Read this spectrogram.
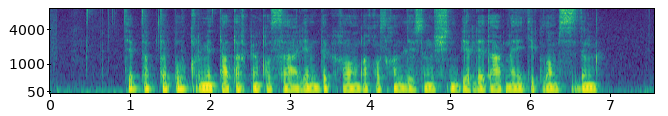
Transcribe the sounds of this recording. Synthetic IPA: d̪̥e̞p̚t̪ʰɑp̚t̪ɑp̚bʊlˠqʰʊɾme̞t̪ːəɑt̪ɑqpe̞ɴqʰo̞sɑæle̞md̪ɪkʁəlˠəmʁɑqʰo̞sqɑnɪle̞sɪŋʏʃɪnbe̞ɾɪle̞d̪ɪɑɾnɑjəd̪iplˠo̞msɪzd̪ɪŋ

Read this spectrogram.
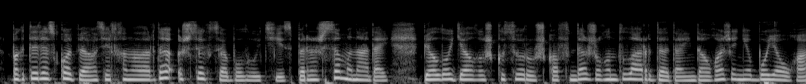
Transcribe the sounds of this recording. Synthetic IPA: bakt̪eɾʲio̞sko̞pʲijalˠəqze̞ɾt̪χɑnɑlˠɑɾd̪ɑʔʏʃse̞k̚t̪sijabo̞lˠuət̪ʰijɪsbɪɾɪnʃɪ̥sɪmənɑd̪ɑjb̥ʲio̞lˠo̞ɡʲijalˠəqɪʃkʲɪsɵɾuʃkafənd̪ɑʒʊʁənd̪əlˠɑɾd̪əd̪ɑjənd̪ɑwʁɑʒæne̞bo̞jɑwʁɑ

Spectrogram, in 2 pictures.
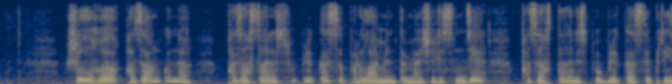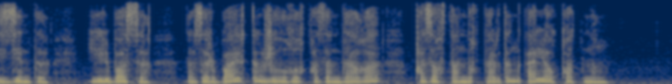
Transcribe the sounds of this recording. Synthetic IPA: ʒ̥əlˠəʁəqʰɑzɑŋkʲʰʏnɪ | qʰɑzɑqst̪ɑnɾʲe̞spublijkɑsəpʰarlˠamʲe̞nt̪ɪmæʒɪlɪsɪnd̪e̞qʰɑzɑqst̪ɑnɾʲe̞spublijkɑsəprʲe̞zijd̪ʲe̞nt̪ɪ | je̞lbɑsə | nɑzɑɾbaje̞ft̪əɴʒəlˠəʁəqʰɑzɑnd̪ɑʁə | qʰɑzɑqst̪ɑnd̪əq̚t̪ɑɾd̪əɴælɑwqɑt̪ənəɴ

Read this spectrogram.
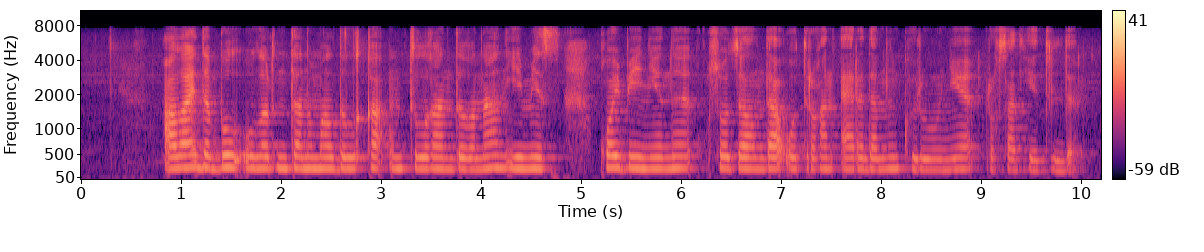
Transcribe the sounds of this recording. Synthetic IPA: ɑ̰lˠɑjd̪ɑbʊlˠwo̞̰lˠɑɾd̪əɴt̪ʰɑnəmɑlˠd̪əlˠəqːɑʔʊmt̪əlˠʁɑnd̪əʁənɑne̞me̞sqʰo̞jbe̞jne̞nɪso̞t̪zɑlˠənd̪ɑwʔo̞̰t̪əɾʁɑnæɾɑd̪ɑmnəɴkʲʰɵɾuɪne̞ɾʊqsɑt̪je̞t̪ɪld̪ɪ

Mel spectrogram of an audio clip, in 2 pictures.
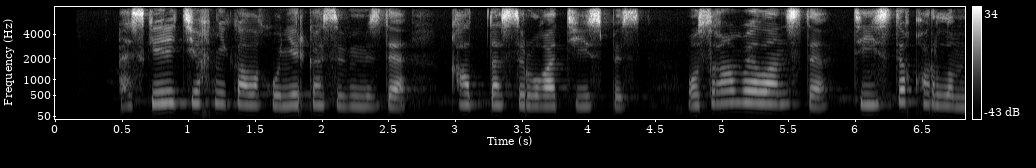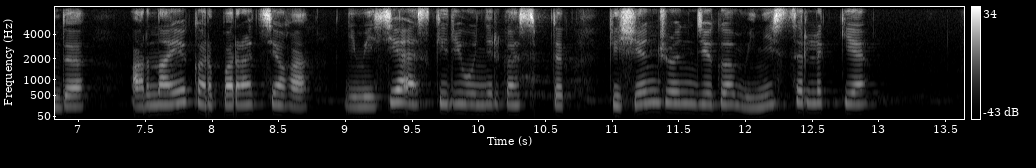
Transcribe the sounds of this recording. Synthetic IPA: æskʲe̞ɾijt̪ʲʰe̞χnijkɑlˠəqwɵne̞ɾkʲʰæsɪbɪmɪzd̪ɪ | qʰɑlˠəp̚t̪ɑst̪əɾuʁɑt̪ʰijɪspɪz | wo̞səʁɑnbɑjlˠɑnəst̪ət̪ʰijɪst̪ɪqʰʊɾəlˠəmd̪ə | ɑɾnɑjəkʰo̞rpo̞ɾat̪sɨjaʁɑ | ne̞me̞se̞æskʲe̞ɾijwɵne̞ɾkʲʰæsɪ̥p̚t̪ɪk̚ʲkʲʰe̞ʃe̞nʒɵnɪnd̪e̞ɡʲɪmijnijst̪ɪɾlɪkʲːe̞

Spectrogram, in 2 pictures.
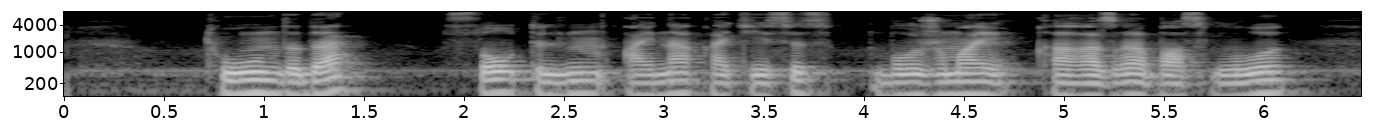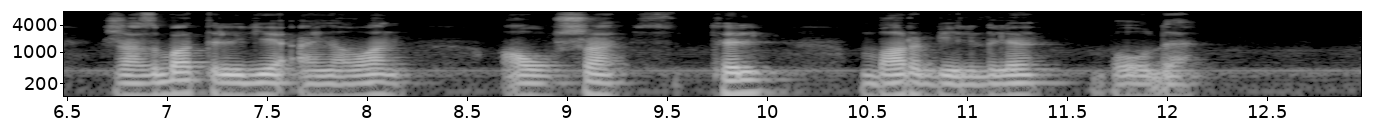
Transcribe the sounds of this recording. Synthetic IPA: t̪ʰuənd̪əd̪ɑ | so̞lˠt̪ʰɪld̪ɪŋɑjnɑqæt̪e̞sɪzboʒəmɑjqʰɑʁɑzʁɑbɑsəlˠuə | ʒ̥ɑzbɑt̪ʰɪlɡʲe̞ʔɑjnɑlˠʁɑn | ɑ̰wəʃɑt̪ʰɪl | bɑɾbe̞lɡʲɪlɪbo̞lˠd̪ə

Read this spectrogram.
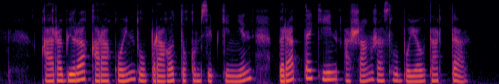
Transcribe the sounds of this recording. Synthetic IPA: qʰɑɾɑbiɾɑqʰɑɾɑqʰo̞jənt̪ʰo̞pəɾɑʁət̪ʰʊqəmse̞pkʲe̞nːe̞nb̥ɪɾɑp̚t̪ɑkʲʰe̞jɪnɑʃɑɴʒɑsəlˠbo̞jɑwt̪ʰɑɾt̪ːə

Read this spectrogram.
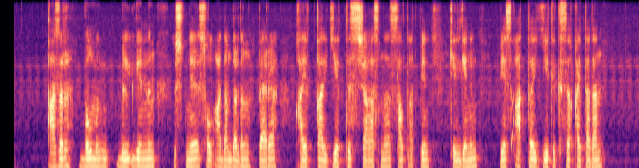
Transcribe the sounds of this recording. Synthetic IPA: qʰɑzɪɾbʊlˠbɪlɡʲenːɪŋʏst̪ɪne̞so̞lˠʔɑd̪ɑmd̪ɑɾd̪əɴb̥æɾɪ | qʰɑjəqːɑje̞ɾt̪ɪsʒ̥ɑʁɑsənɑsɑlˠt̪ɑt̪̚pe̞ŋ | kʲʰe̞lɡʲe̞nɪn | b̥e̞sɑt̪ːəje̞kʲɪkʲʰɪ̥sɪqʰɑjt̪ɑd̪ɑn

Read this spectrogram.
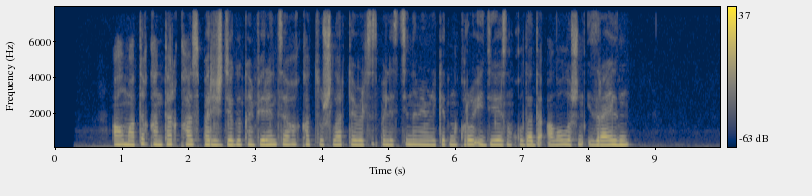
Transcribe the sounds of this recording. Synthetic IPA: ɑlˠmɑt̪əqʰɑnt̪ɑɾqʰɑzpʰaɾijʒd̪e̞ɡʲɪkʰo̞nfʲe̞ɾʲe̞nt̪sɨjaʁɑqʰɑt̪ə̥suʃəlˠɑɾt̪ʰæwe̞lsɪz̥pʰalʲe̞st̪ijnɑme̞mle̞kʲe̞t̪ɪnqʰʊɾuʔid̪ʲe̞jasəɴqʰo̞lˠd̪ɑd̪əʔɑlˠwo̞lˠʏʃɪnizɾaild̪ɪŋ

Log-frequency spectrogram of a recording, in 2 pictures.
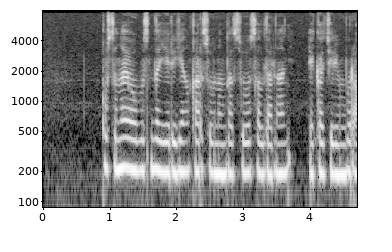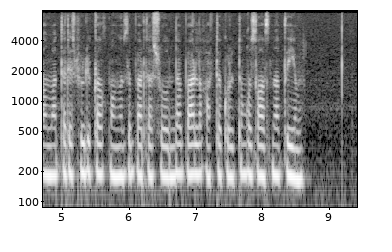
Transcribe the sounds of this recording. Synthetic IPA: qʰost̪ɑnɑjo̞blˠəsənd̪ɑjeɾɪɡe̞ɴqʰɑɾsuːnɯɴd̪ɑsuːsɑlˠd̪ɑɾɯnɑn | ekot̪ʲʰeɾʲimbuɾʔɑlˠmɑt̪ːɯɾʲespublʲikɑlˠəqmɑɴɯzd̪ɯbɑɾd̪ɑʃolˠund̪ɑbɑɾlˠɯqɑft̪o̞kolʲp̚t̪yɴqʰo̞zʁɑlˠɯsɯnɑt̪ʰɯjɯm

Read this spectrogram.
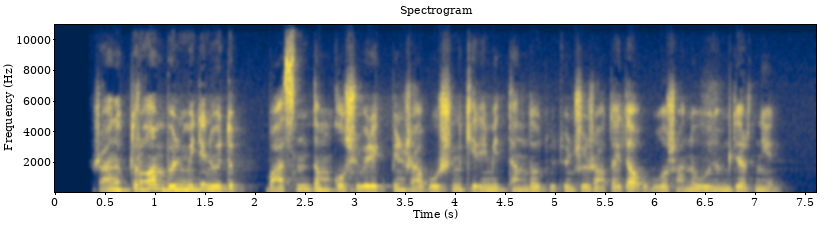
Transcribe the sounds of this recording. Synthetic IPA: ʒɑnəp̚t̪ʰʊɾʁɑnbɵlme̞d̪e̞nwɵt̪ɪp̚ | bɑsənd̪əmqəlˠʃɵbeɾe̞k̚pe̞nʒɑbuʏʃɪŋkʲʰe̞ɾe̞me̞t̪ʰːɑɴd̪ɑwt̪ʰɵt̪enʃe̞ʒɑʁd̪ɑjd̪ɑʔulˠəʒɑnuwɵnɪmd̪e̞ɾd̪ɪne̞n

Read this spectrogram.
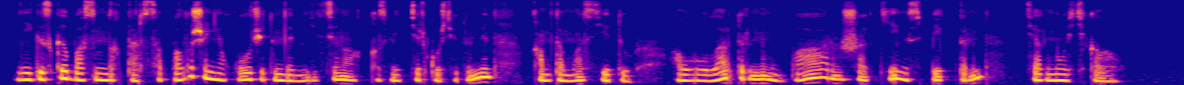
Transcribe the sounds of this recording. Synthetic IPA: ne̞ɡʲɪzɡʲɪbɑsəmd̪əqt̪ɑɾsɑpɑlˠəʒæne̞qʰo̞lˠʒet̪ɪmd̪ɪmʲe̞d̪ijt̪sɨjnɑlˠəqʰːəzme̞t̪ːe̞ɾkʲʰɵɾse̞t̪ume̞ɴqʰɑmt̪ɑmɑ̰se̞t̪uɑwɾulˠɑɾt̪ʰʏɾɪnɪŋbɑɾənʃɑ̰kʲʰe̞ŋspʲe̞k̚t̪oɾən | d̥̪ʲiaɡno̞sʲt̪ʲi̥kɑlˠɑw

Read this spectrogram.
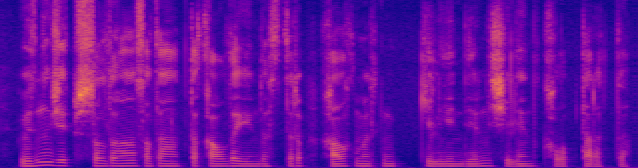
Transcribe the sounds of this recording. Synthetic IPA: wʔɵzɪnɪŋʒe̞t̪̚pɪ̥sʒ̥əlˠd̪əʁənɑsɑlˠt̪ɑnɑt̪ːəqʰɑwəlˠd̪ɑojəmd̪ɑst̪əɾəp̚χɑlˠəqmʏlkʲɪŋkʲʰe̞lɡʲe̞nd̪e̞ɾɪnʃele̞ɴqʰəlˠəp̚t̪ʰɑɾɑt̪ːə

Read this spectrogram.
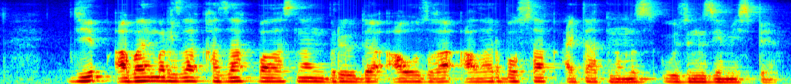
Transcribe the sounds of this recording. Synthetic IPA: d̪e̞pɑbɑjməɾzɑqʰɑzɑq̚bɑlˠɑsənɑɴbɪɾe̞wd̪ɪʔɑwəzʁɑʔɑlˠɑɾbo̞lˠsɑqɑjt̪ɑt̪ənəməzwɵzɪŋɪze̞me̞spe̞

